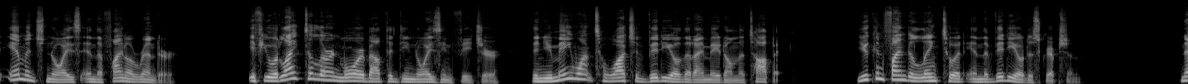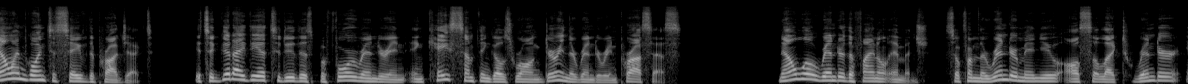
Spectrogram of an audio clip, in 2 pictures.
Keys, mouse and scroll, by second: 13.5 click, 21.7 click.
